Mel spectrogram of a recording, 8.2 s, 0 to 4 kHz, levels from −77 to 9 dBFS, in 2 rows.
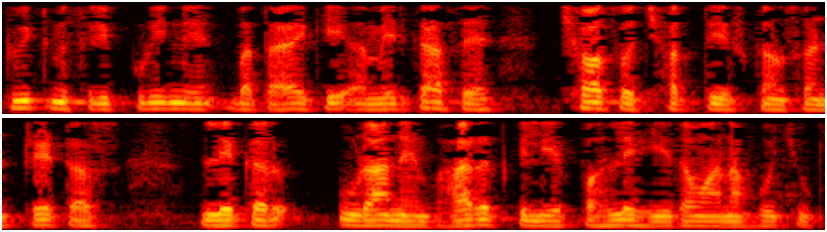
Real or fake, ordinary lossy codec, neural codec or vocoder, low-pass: real; none; none; 3.6 kHz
